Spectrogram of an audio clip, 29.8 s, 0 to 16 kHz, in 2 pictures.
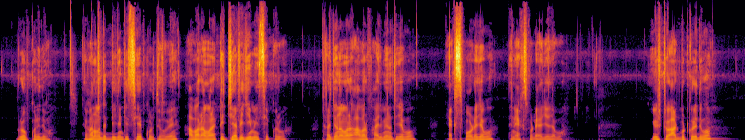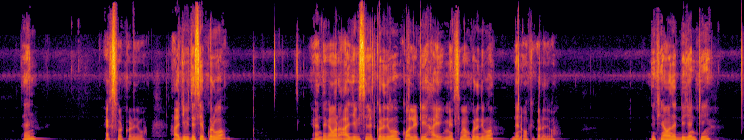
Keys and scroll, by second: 1.9 ctrl+space.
